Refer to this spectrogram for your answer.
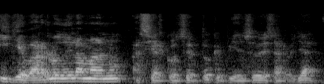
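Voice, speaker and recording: The voice makes very wide pitch swings, with audible room echo around it. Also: man. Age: 60s. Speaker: university professor. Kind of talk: lecture.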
